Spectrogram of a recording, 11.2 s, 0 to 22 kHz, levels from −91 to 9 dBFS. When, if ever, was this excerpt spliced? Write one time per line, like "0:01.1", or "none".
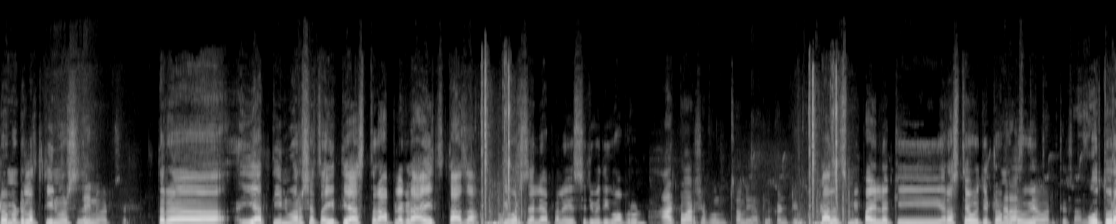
0:04.9
0:06.5
0:08.2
